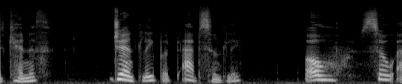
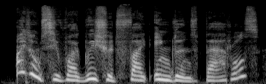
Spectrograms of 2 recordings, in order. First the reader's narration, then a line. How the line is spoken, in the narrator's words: cried Rilla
